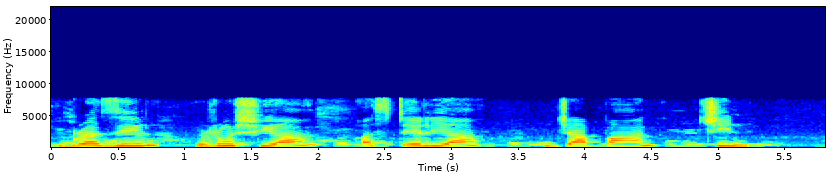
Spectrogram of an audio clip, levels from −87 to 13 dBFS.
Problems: background sounds at intervals, background conversations at intervals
